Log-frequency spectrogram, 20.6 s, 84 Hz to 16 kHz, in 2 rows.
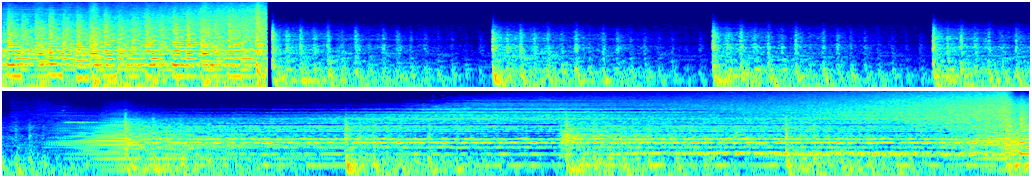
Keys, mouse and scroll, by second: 0.6-1.6 middle drag, 1.7 Return, 3.1-4.2 drag, 4.4-5.6 middle drag, 6.2-7.3 middle drag, 7.4-8.5 middle drag, 9.4-10.6 middle drag, 11.2-13.6 middle drag, 15.3 middle click, 15.6 click, 17.6 middle click, 18.7 middle click.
